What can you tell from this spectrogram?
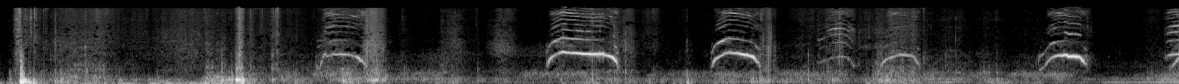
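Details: Several unruly kittens meowing: high arched cries rising and falling, loudest in a cluster near the middle, spaced a second or two apart, with soft thumps and faint background noise between calls.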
